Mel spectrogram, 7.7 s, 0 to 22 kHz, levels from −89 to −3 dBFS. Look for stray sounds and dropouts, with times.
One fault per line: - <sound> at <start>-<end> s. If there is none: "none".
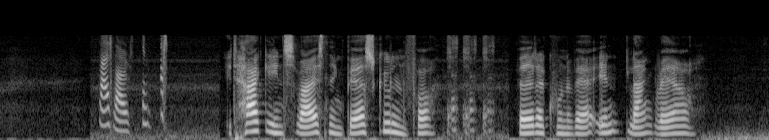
- chirp at 1.0-1.7 s
- laugh at 4.5-5.0 s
